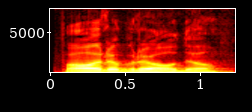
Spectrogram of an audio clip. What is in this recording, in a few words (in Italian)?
"poro brodo", crespinese, vocabolario dialettale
